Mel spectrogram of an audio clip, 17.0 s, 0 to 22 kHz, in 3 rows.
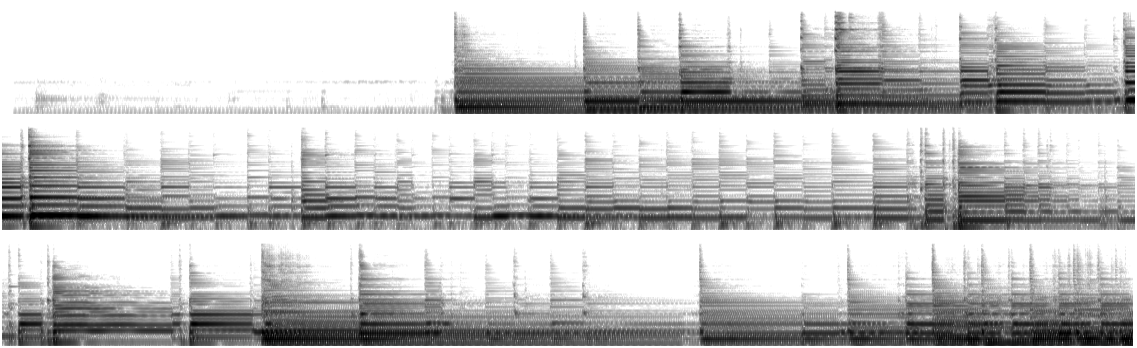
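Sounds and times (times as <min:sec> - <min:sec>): flamenco guitar solo: 0:02.2 - 0:16.9.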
